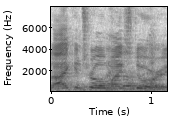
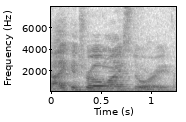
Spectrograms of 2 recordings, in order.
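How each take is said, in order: First: It is said with more power and energy. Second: It is said plainly with ordinary energy.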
